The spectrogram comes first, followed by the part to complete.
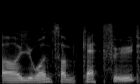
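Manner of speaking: put-on South African accent. Recalling an old alien movie filmed in South Africa; South African accent. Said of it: "that old movie that was filmed in South Africa".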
